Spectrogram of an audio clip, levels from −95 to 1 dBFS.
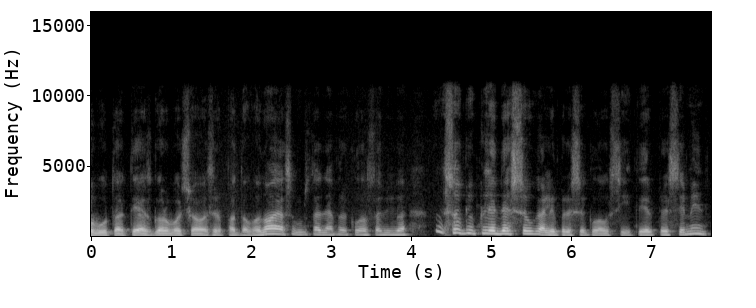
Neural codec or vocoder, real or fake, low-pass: none; real; 10.8 kHz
